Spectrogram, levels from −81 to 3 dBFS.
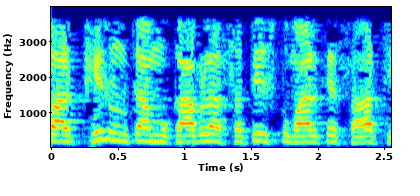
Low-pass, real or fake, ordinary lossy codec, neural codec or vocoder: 3.6 kHz; real; none; none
